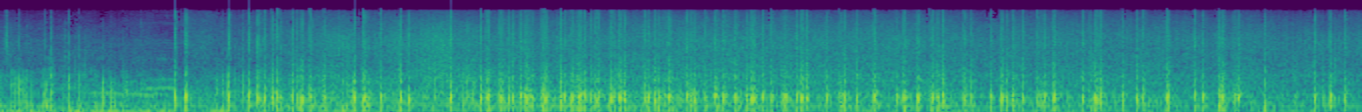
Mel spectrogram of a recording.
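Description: Underwater fireworks going off in a row on a pond. A sudden loud burst comes first, then from about a second in there is dense, rapid crackling and popping of many small star bursts that keeps going steadily.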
